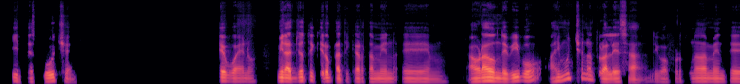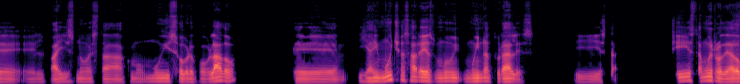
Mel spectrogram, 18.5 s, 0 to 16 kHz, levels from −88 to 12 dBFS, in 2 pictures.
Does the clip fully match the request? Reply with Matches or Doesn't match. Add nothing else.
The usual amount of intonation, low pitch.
Matches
